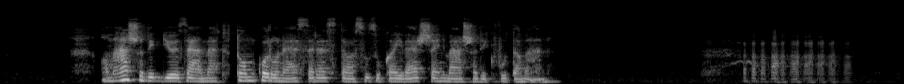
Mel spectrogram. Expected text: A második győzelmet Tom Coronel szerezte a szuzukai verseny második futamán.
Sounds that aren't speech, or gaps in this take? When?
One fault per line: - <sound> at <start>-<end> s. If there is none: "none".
- laugh at 7.0-8.6 s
